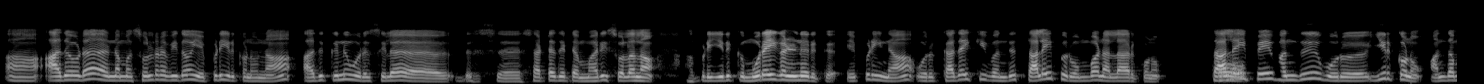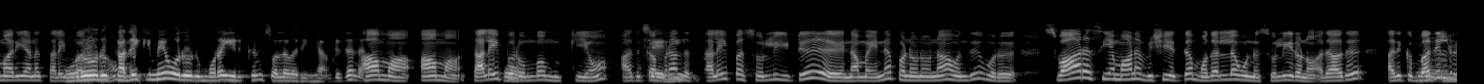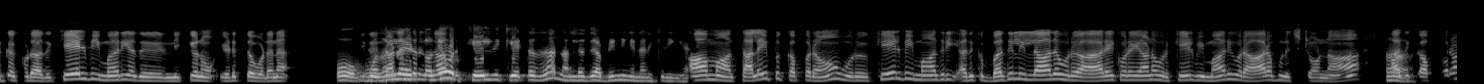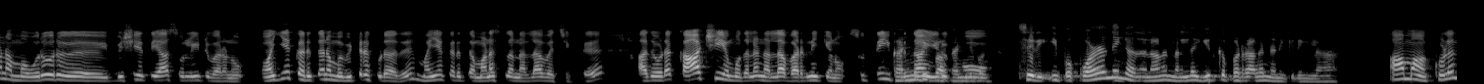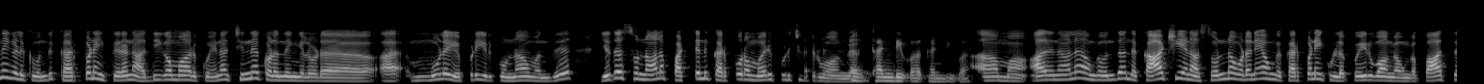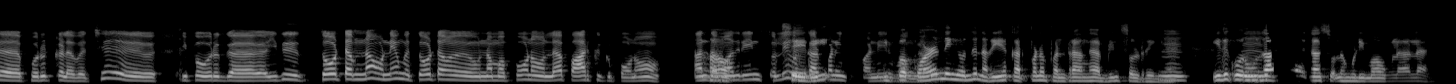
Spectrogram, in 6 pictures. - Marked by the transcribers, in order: tapping; other background noise
- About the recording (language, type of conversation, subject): Tamil, podcast, கதை சொல்லலைப் பயன்படுத்தி மக்கள் மனதை எப்படிச் ஈர்க்கலாம்?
